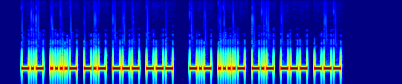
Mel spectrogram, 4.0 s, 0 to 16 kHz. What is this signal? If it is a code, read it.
Morse code, heard as a keyed tone, about 50 wpm, 700 Hz. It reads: K4KOO K4KOO
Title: USA Call Signs Repeated 2x 50wpm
